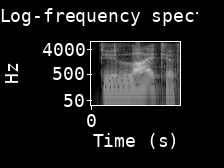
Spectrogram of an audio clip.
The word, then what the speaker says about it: delighted: delighted قسمت light و صدای ایدی انتها هم it خونده میشه.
